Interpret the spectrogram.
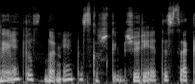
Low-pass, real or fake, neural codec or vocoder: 19.8 kHz; fake; vocoder, 44.1 kHz, 128 mel bands, Pupu-Vocoder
